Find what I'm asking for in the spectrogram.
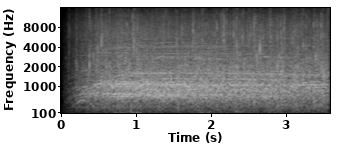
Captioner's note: applause and cheering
